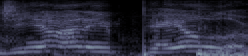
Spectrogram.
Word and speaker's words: Gianni Paolo: this Michael Rainey power and Gianni Paola right did I say it right yeah let's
